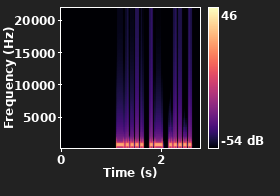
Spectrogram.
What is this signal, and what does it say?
Morse code, heard as a keyed tone, about 25 wpm, 700 Hz. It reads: 6A5
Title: Common Cut Numbers - 3-Digit 25wpm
